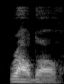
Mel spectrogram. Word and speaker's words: Roald Dahl: Is it Roald Dahl? How do you say his name? Raldol, yeah.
